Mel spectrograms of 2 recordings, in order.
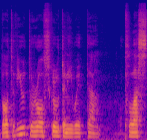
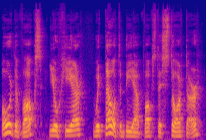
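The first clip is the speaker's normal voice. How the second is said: ordinary talk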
